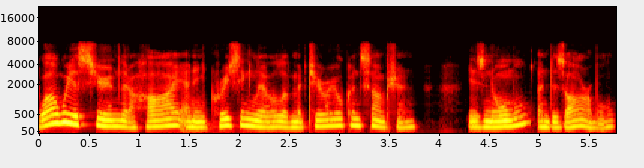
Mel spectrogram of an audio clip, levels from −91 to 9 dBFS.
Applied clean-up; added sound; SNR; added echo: neural mask model DeepFilterNet 3.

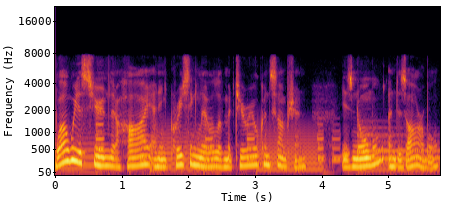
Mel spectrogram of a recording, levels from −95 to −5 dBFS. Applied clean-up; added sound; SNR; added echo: none; Piano; 13 dB; none.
